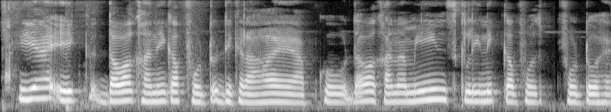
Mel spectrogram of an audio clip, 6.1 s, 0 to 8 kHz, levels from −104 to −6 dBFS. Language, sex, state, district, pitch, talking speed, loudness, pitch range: Hindi, female, Uttar Pradesh, Etah, 195 Hz, 165 wpm, -16 LUFS, 185-210 Hz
